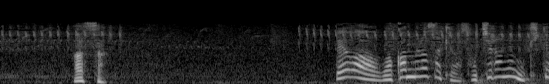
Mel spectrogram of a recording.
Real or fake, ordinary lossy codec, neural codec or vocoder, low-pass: real; none; none; 7.2 kHz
